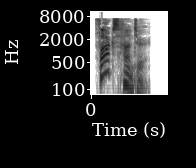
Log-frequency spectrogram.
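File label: "foxhunter", English, British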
